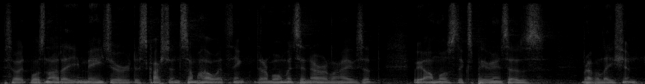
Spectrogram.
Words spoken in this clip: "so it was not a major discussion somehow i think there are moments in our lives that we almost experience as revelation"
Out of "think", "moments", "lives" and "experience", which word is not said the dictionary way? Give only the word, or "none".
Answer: none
